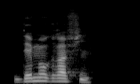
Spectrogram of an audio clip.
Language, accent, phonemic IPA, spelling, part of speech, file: French, France, /de.mɔ.ɡʁa.fi/, démographie, noun, LL-Q150 (fra)-démographie.wav
- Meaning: demography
